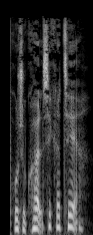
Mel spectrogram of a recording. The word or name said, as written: protokolsekretær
